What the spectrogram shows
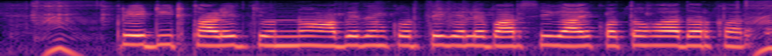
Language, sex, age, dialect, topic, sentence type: Bengali, female, 18-24, Western, banking, question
